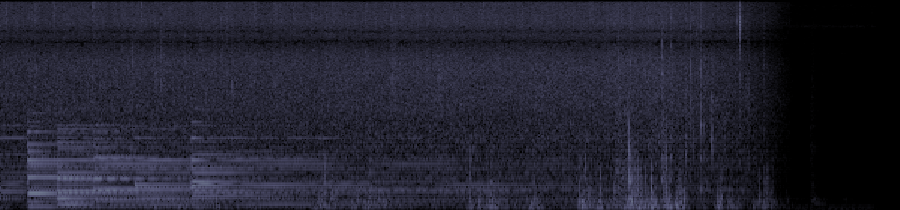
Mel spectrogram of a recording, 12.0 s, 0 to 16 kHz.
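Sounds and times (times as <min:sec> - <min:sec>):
wind buffeting microphone: 0:01.7 - 0:10.5.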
